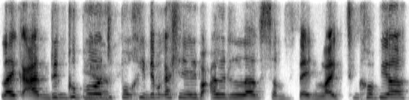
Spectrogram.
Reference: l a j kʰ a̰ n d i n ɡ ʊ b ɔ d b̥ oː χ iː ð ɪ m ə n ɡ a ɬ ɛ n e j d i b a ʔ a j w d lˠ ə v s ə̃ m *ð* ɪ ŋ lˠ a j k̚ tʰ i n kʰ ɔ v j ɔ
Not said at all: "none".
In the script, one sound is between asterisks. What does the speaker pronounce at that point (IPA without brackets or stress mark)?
θ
